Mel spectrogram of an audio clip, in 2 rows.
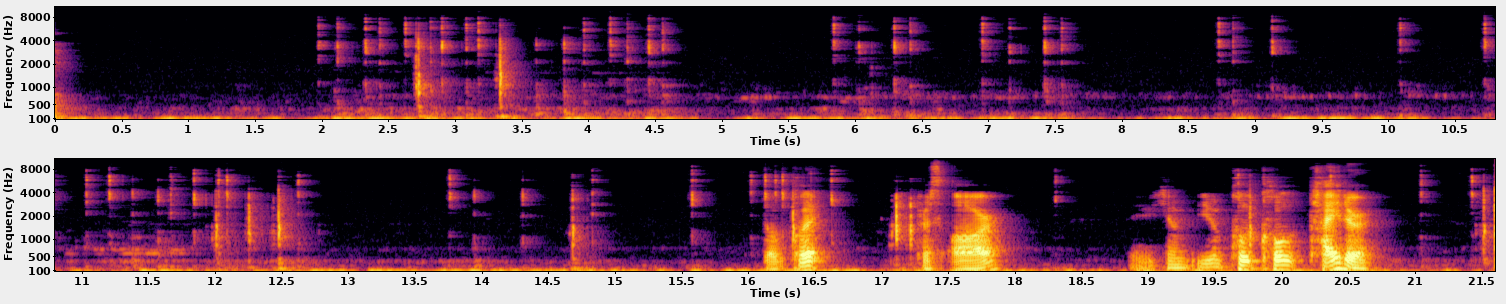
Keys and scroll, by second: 12.1 1, 17.0 r, 21.5 3.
